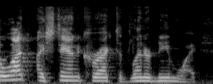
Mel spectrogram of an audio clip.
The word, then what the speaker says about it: Nimoy: call him namoy leonard is that how he pronounces his name leonard nimoy nemoy nimoy nimoy okay so leonard nimoy i'm sorry i've just never heard him called nemoy that that sounded like a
